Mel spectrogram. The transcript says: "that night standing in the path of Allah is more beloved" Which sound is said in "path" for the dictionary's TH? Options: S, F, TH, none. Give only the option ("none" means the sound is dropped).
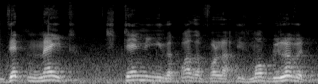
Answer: S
